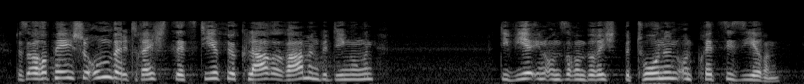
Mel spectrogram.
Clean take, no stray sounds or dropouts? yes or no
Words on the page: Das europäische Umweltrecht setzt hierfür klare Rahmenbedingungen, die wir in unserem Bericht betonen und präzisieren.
yes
